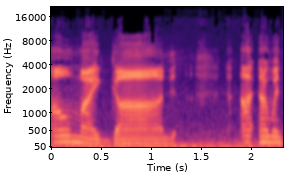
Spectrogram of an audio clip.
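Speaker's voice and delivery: put-on Valley Girl accent, drawn-out god. Explaining what a valley girl accent is, in a valley girl accent. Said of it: "like when they talk like this".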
